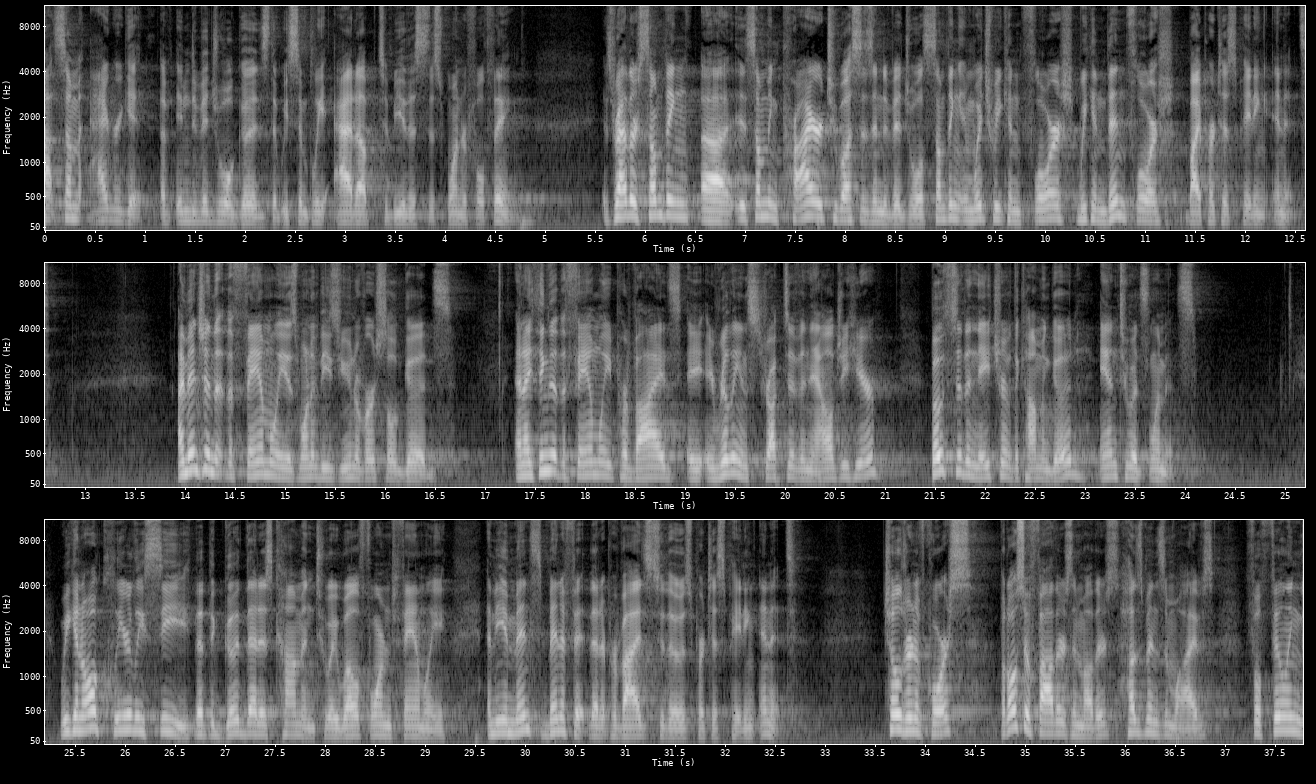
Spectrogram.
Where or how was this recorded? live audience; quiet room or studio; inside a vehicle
live audience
